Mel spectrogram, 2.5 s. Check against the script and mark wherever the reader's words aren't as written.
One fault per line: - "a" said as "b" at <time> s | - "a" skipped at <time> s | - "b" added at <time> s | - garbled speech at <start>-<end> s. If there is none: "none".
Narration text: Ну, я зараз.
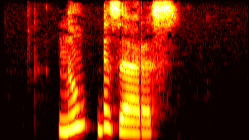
none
